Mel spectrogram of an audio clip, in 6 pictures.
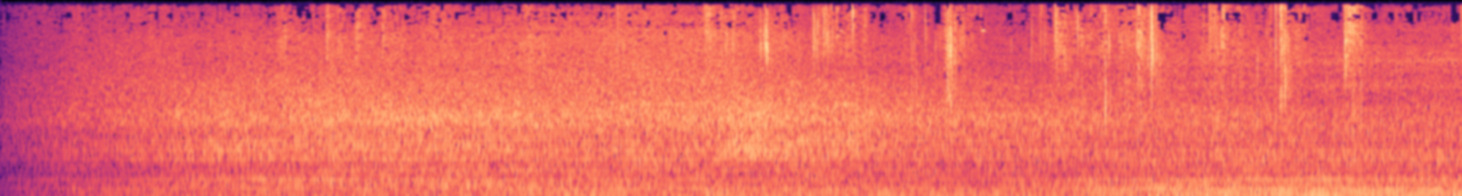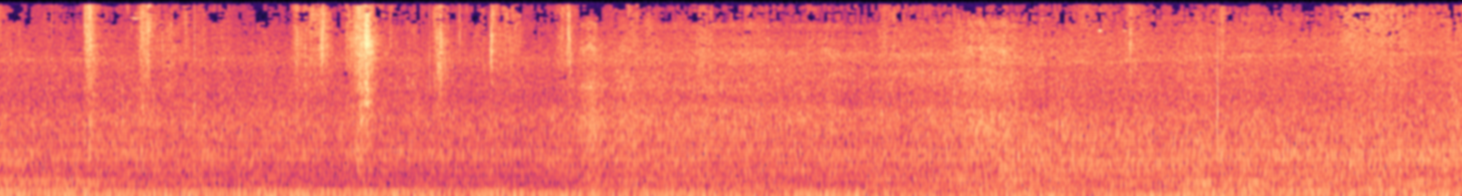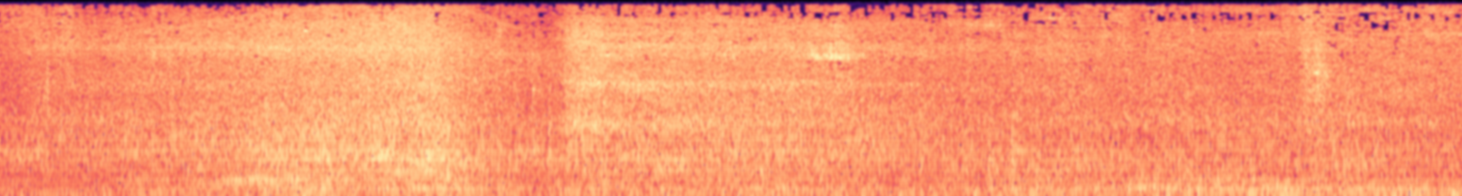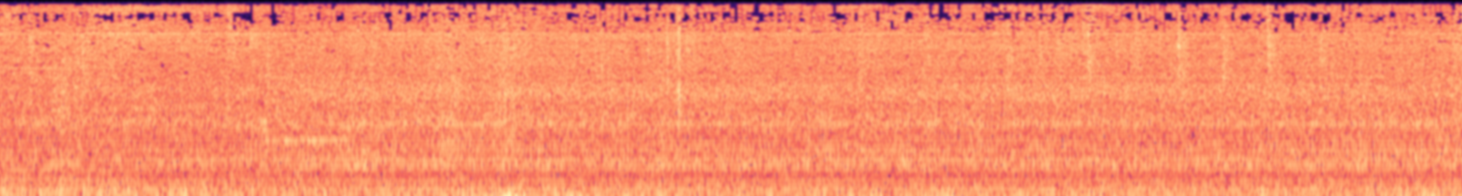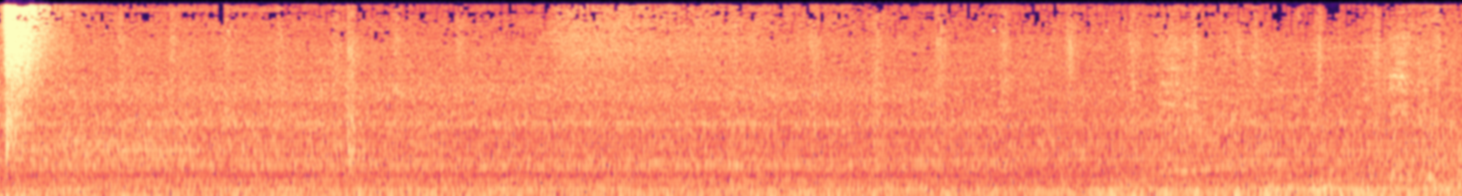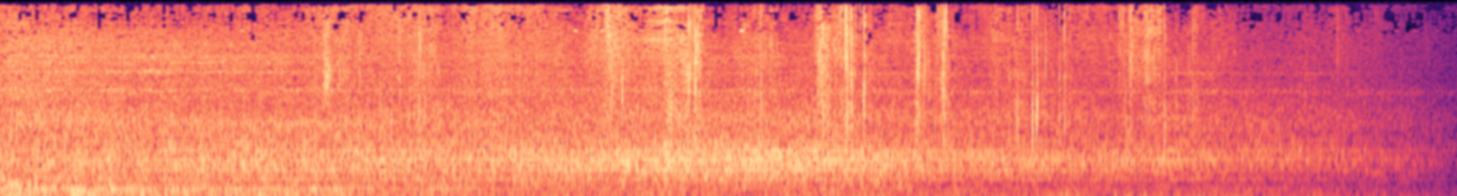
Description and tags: sounds at a train station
